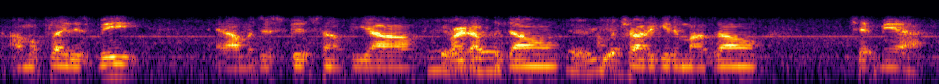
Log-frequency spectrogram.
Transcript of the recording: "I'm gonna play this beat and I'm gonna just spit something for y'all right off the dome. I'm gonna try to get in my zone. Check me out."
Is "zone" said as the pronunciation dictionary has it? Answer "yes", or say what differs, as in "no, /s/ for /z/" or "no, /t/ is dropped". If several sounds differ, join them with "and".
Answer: yes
